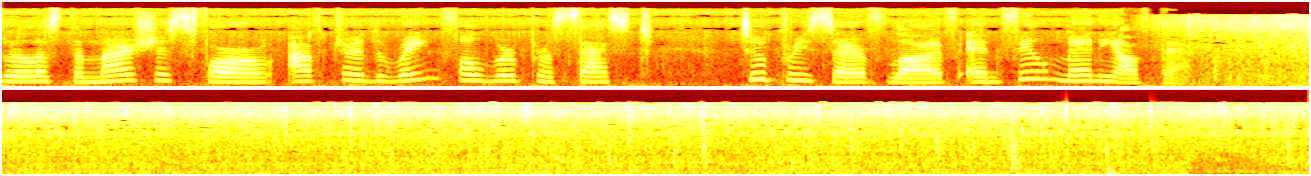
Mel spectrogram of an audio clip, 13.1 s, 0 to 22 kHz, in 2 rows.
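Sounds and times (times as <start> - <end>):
heavy rain on a car: 5.9 - 13.0
raindrops tapping on car body: 5.9 - 13.0.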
